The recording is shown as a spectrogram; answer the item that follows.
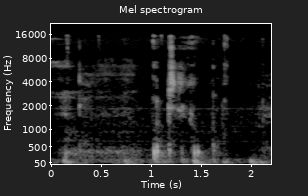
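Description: Quiet speech: a man says a single soft, half-whispered word about a second in, over faint room tone.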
